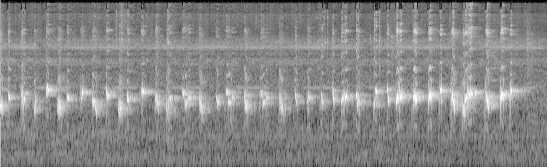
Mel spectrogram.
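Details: Sustained sooty-headed bulbul song: a dense chain of short, warbling, chirped notes at a brisk pace, building in loudness and brightness over eight seconds before stopping abruptly.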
